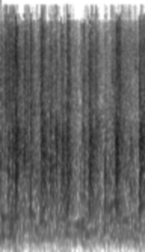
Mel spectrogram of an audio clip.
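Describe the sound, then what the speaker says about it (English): An audience at a batch stream session claps in a brief, busy burst of overlapping hand claps, fairly close and loud throughout. "A round of applause."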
